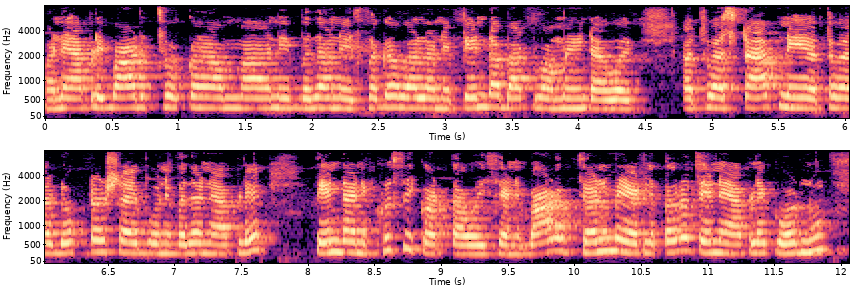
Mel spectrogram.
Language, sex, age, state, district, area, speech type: Gujarati, female, 45-60, Gujarat, Rajkot, rural, spontaneous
